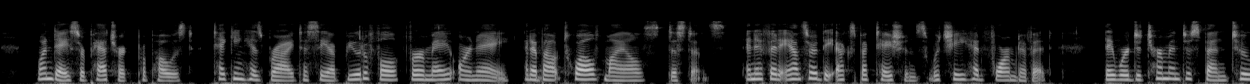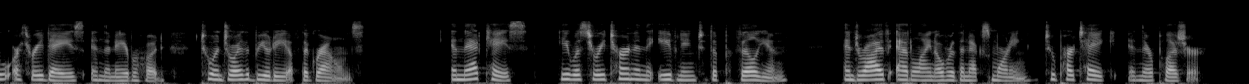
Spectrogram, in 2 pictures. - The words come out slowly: No, average, 180 wpm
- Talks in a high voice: Yes, high, 210 Hz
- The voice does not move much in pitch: No, average, 3.2 semitones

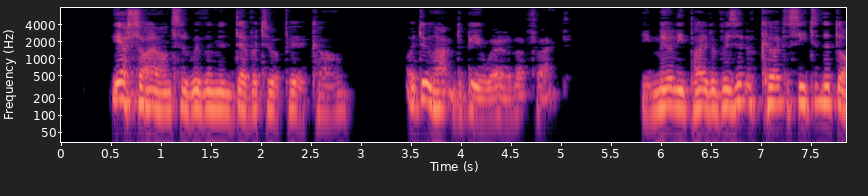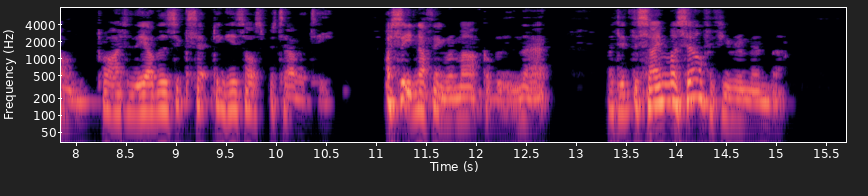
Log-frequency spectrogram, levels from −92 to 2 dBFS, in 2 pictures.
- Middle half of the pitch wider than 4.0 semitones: Yes, average, 4.8 semitones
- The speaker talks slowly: No, average, 185 wpm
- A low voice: Yes, low, 130 Hz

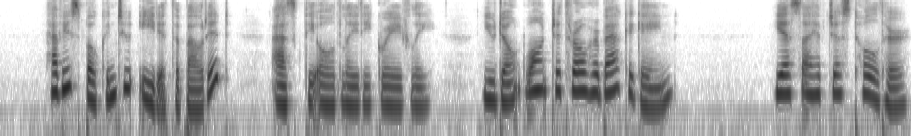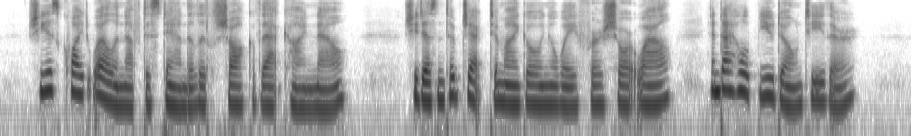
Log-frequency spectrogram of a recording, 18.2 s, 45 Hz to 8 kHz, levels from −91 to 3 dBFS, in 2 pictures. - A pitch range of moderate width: No, wide, 6.7 semitones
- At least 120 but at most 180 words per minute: No, average, 200 wpm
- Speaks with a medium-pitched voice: Yes, medium, 165 Hz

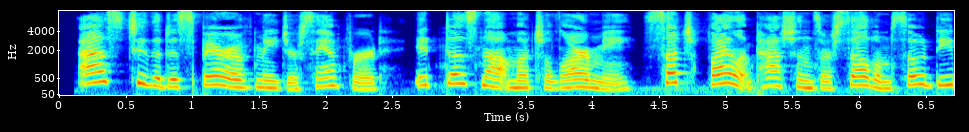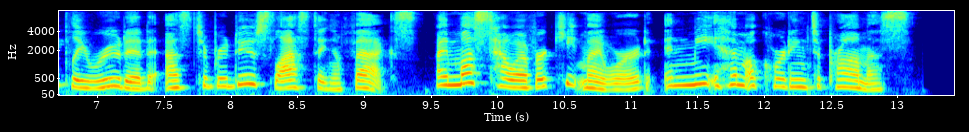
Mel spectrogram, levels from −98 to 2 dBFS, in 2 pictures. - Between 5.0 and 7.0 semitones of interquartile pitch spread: Yes, wide, 5.6 semitones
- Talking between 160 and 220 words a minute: Yes, average, 170 wpm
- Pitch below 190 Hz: No, high, 230 Hz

